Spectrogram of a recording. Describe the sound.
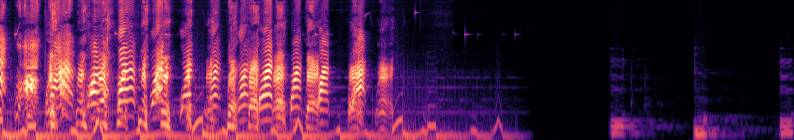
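A loud, rapid burst of duck quacking runs for about five seconds, the quacks tumbling over one another, then stops, leaving quiet broken by three brief, low, muffled sounds.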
